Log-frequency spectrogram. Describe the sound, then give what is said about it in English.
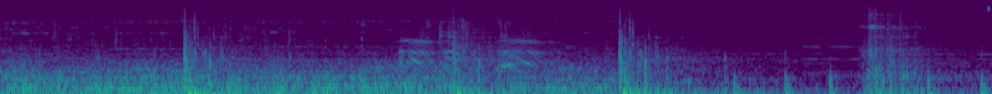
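Mechanical lever trap shooting out of a wall in a video game: a few heavy, irregularly spaced thuds and clunks over a busy, rumbling game backdrop. “big lever thing that shoots out of the wall. Let's watch out for those. Okay, they shake before they shoot out.”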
